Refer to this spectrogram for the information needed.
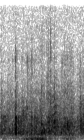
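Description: A short burst of steady applause from a church audience during a sermon, many hands clapping at once in a dense, crackling wash that holds an even level for under two seconds.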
